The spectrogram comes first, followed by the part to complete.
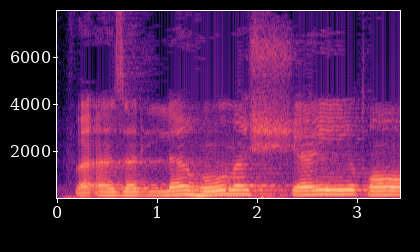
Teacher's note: طا کو موٹا کر کے پڑھیں گے، کھڑا زبر ہے 1 سیکنڈ کھینچیں گے طا کو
